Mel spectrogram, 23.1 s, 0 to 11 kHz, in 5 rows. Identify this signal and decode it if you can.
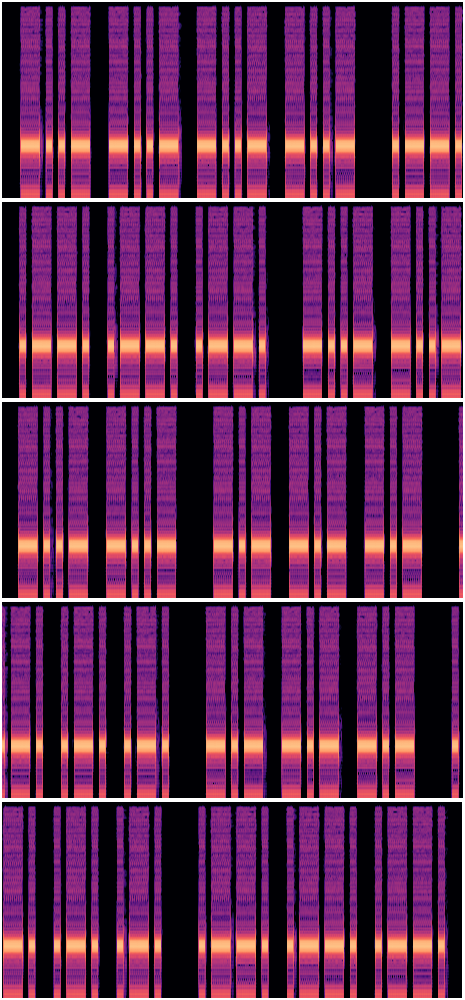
Morse code, heard as a keyed tone, about 19 wpm, 800 Hz. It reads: XXXX PPPP XXXX KKK RRR KKK RRR PPP
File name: Basic Letter Groups By7Groups / RKPX / RKPX@18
